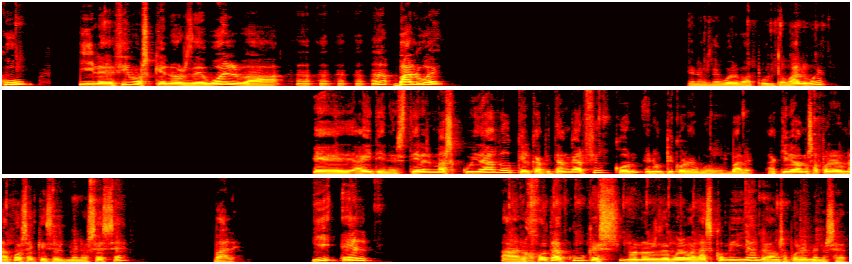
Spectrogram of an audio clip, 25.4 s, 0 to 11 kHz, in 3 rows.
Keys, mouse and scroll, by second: 0.0-0.9 typing, 4.6-9.2 typing, 15.5 ctrl+p, 15.8 ctrl+a, 16.9 alt+f, 17.3-18.3 typing, 20.0 ctrl+p, 20.9 ctrl+a, 21.7 alt+f, 21.9 alt+f, 22.2 alt+f, 22.4 alt+f, 22.6 alt+f, 22.9 alt+f, 23.1 alt+f, 23.3 alt+f, 23.6 alt+f, 23.8 alt+f, 24.2-25.2 typing.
